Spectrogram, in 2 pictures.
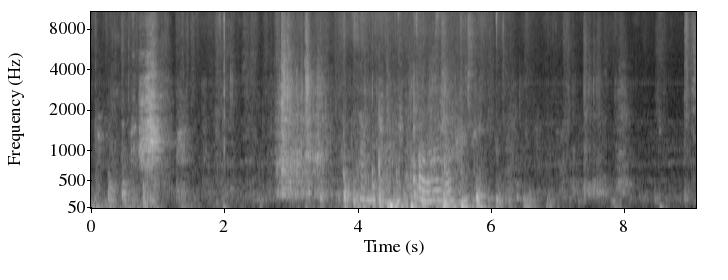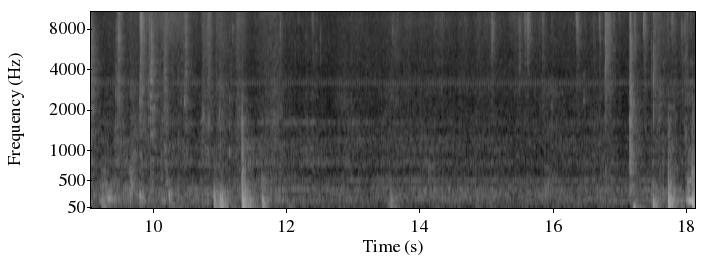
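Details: Indoors in Japan, a pair of Siberian Huskies, a chocolate-and-white male and a red-and-white female, whine and yowl in high-spirited bursts before going out for a walk. Loud harmonic cries fill the first five seconds, then fade into panting, shuffling and quiet clicks.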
